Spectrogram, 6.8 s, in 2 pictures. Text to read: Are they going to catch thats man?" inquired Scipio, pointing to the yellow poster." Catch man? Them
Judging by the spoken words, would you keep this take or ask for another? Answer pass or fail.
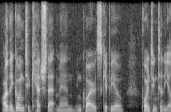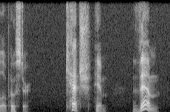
fail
